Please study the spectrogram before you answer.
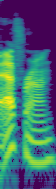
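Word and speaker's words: Ephron: Efron. I know. I was just giving the director Norah Efron credits.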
